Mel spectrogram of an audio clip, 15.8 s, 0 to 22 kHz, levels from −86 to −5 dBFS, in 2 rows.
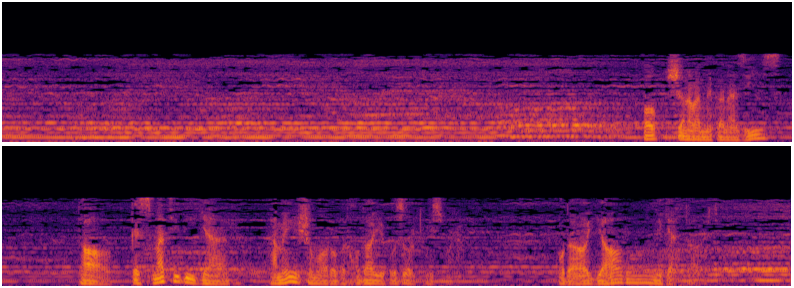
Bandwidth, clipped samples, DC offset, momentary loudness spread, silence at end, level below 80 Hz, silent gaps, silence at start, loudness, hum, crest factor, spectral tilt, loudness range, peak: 5 kHz; under 0.1%; under 0.1%; 13 LU; 0 s; -44 dBFS; none; 0 s; -31 LUFS; none; 22 dB; -8.5 dB/octave; 3 LU; -8 dBFS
